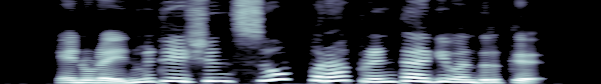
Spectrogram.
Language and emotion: Tamil, happy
